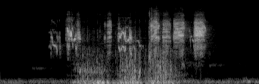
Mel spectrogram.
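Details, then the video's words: Happy budgerigar chirping in a quick burst: scratchy, buzzy high chirps and chattered notes packed into about two seconds, with a couple of louder sharp squeaks near the end. "Happy budgie chirping sound"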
